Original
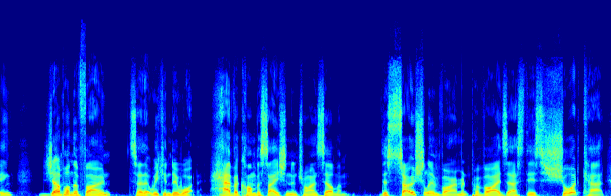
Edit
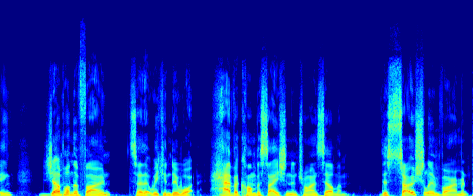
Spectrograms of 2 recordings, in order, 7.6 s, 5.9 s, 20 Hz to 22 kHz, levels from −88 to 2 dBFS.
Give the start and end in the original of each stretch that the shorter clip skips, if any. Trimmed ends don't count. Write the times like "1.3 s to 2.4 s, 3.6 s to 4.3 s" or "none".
none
